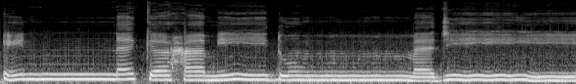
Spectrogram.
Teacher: এখানে অক্ফ হওয়ার কারণে দালটা সাকিন হয়ে যাবে। · মদ্দে আরজি 3 আলিফ পরিমাণটা নিয়ে পড়তে হবে।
